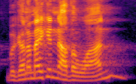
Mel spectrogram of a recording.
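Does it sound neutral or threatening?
neutral. It is said in a plain, neutral tone.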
